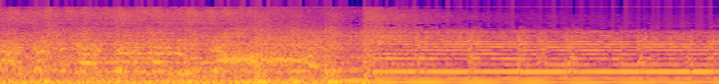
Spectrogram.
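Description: Hardcore punk band playing loud and fast, with shouted vocals and drums. A little over two seconds in, the drums and vocals drop out and a single held chord rings on steadily.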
